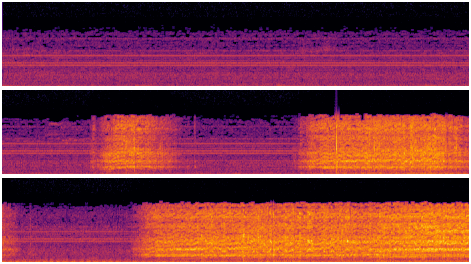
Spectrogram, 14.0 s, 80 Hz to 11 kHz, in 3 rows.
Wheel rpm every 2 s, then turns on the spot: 0, 0, 0, 20, 100, 70, 170.
none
